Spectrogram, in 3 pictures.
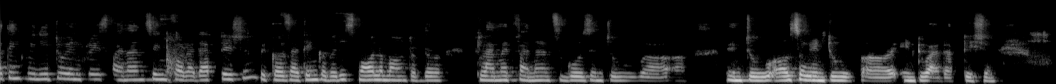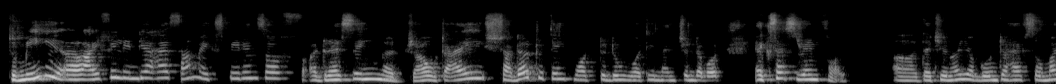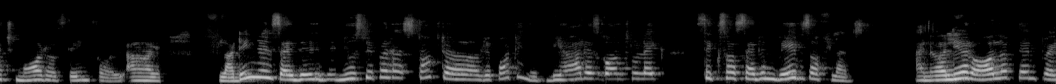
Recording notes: Zoom and Facebook Live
